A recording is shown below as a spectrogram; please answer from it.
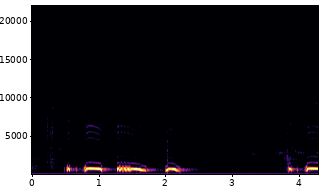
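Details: Decoy spotted dove with a hoarse country-style voice giving forceful lure coos to provoke wild doves: a cluster of short and drawn-out husky hoots, a pause of over a second, then two more coos starting up.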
